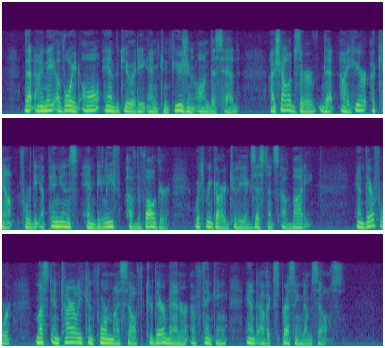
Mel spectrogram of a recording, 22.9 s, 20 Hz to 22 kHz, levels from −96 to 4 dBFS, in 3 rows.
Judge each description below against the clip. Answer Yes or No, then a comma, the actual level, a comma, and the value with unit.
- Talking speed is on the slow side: Yes, slow, 125 wpm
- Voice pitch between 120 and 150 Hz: Yes, medium, 140 Hz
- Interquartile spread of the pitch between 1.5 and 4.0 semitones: No, average, 4.4 semitones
